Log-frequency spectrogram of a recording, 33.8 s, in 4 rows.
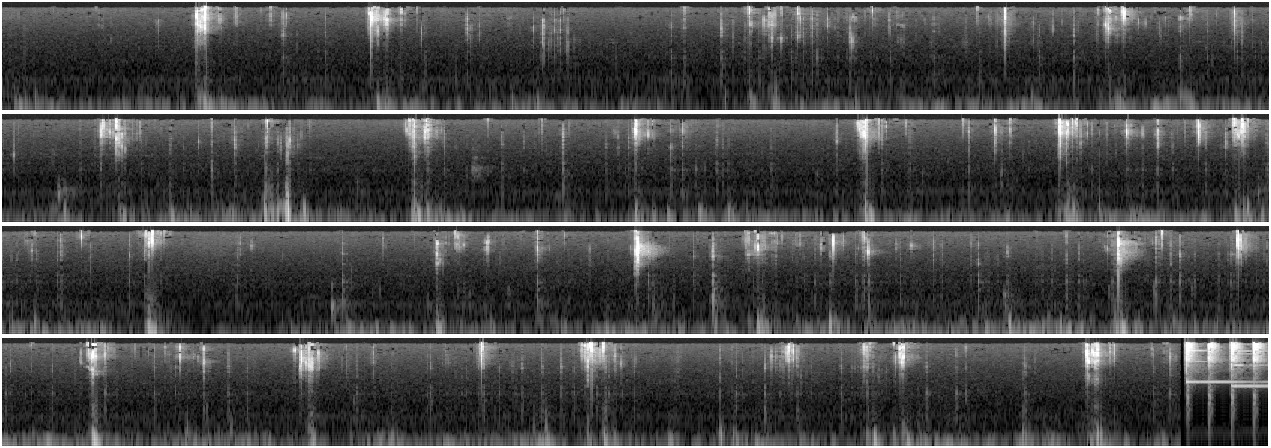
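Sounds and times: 
honeycomb on a branch being chewed and bitten: 1.0 - 10.5, 11.1 - 18.6, 19.2 - 33.2
bright tone: 33.2 - 33.7.

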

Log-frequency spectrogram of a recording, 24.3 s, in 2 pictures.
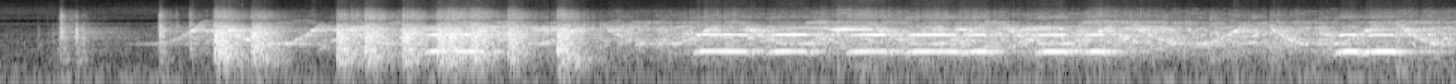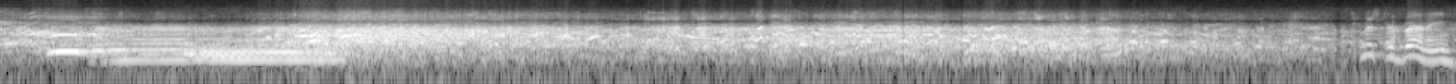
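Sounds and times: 
sharp clicks and thumps: 0.3 - 5.1
vault burglar alarm wailing with pulsing beeps: 1.1 - 23.4
laughter: 3.5 - 24.2.

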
